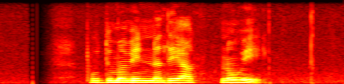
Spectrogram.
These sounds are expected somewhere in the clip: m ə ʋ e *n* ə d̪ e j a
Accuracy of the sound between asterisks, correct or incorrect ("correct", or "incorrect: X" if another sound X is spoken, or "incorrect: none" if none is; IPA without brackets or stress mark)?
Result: incorrect: nː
